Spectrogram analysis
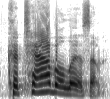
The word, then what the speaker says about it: catabolism: So, following that rule, anabolism, catabolism.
